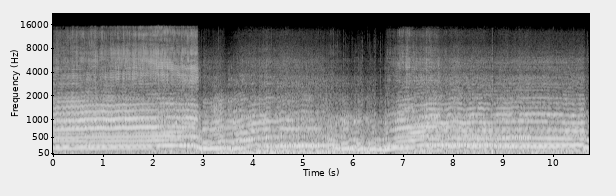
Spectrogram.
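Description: Toyota AE86's 20-valve 4A-GE four-cylinder engine heard from inside the cabin while drifting, held at high revs. About three seconds in the revs drop sharply, dip twice more, then climb back and stay high.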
